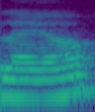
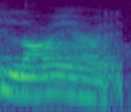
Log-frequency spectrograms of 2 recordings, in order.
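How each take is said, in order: First: The first vowel sounds like 'lay'. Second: The first vowel sounds like 'lie'. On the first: The speaker calls it right. "in my head that's giving Leia" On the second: The speaker calls it wrong. "if I say liar, it doesn't sound right"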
